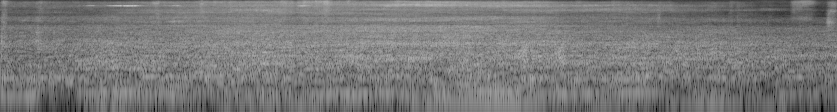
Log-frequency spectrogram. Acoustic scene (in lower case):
street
